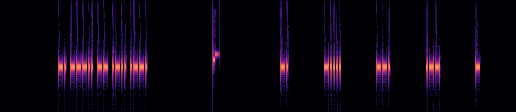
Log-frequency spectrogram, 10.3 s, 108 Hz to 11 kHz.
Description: Morse code, heard as a keyed tone, about 43 wpm, spaced as for 17 wpm, 700 Hz. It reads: N8MLP N6GWT
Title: USA Call Signs - 5 Characters - 8x Character Spacing - 40wpm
